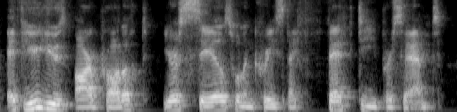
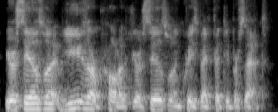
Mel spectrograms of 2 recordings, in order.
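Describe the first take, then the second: First: Unhurried, giving the key figure weight; slow down and let the message land; slow with inflection. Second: Hurried run-through, tailing off on one level; really fast, no inflection. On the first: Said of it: "Turn around". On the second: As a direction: race through it without emphasis. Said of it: "no inflection in my voice, really fast". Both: Shown as a demonstration.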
